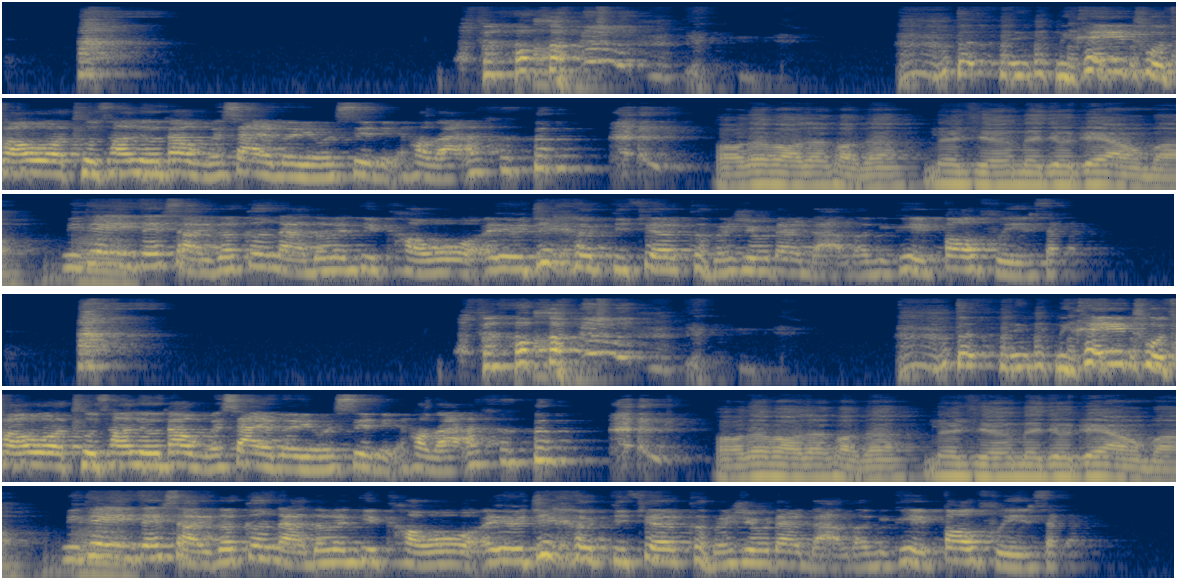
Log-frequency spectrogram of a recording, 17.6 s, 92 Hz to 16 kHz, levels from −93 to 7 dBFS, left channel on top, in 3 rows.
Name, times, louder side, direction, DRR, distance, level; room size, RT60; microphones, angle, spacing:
voice 1, 2.3-3.1 4.8-8.6 8.9-9.2 12.0-17.0, right 3 dB, 55° right, 2 dB, 1.0 m, -21 dB
voice 2, 3.2-3.8 4.5-5.6 9.4-11.8 12.1-12.4, equal, 5° right, 4 dB, 0.5 m, -28 dB
18.0 x 6.9 x 4.2 m, 0.40 s
head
